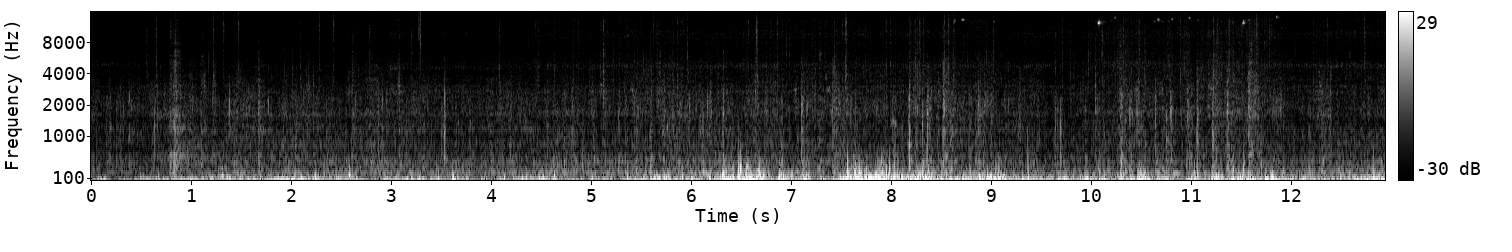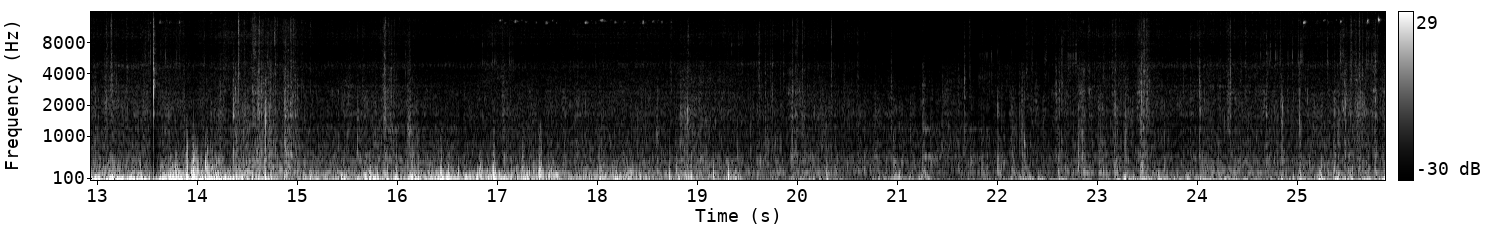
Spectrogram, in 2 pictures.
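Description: Mountain bike being ridden over a rocky trail: a low rumble of tyres and air that swells and fades, with scattered clicks and rattles from the bike on rough ground.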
